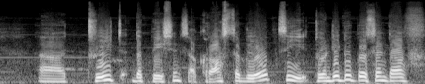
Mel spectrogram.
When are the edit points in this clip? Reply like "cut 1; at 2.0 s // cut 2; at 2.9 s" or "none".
cut 1; at 2.8 s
